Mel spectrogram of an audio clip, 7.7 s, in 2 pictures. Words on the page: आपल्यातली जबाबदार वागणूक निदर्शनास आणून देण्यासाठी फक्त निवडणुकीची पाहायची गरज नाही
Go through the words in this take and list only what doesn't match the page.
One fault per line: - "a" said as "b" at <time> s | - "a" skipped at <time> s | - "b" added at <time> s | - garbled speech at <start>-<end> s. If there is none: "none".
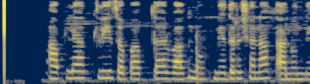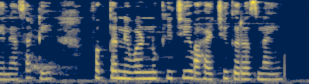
none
